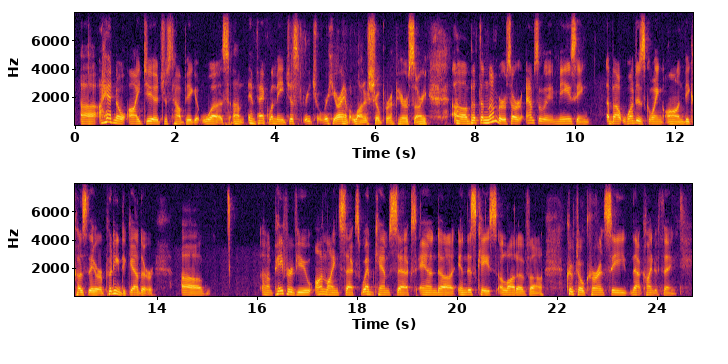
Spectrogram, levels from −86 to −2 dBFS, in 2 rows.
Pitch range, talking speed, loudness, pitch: 135-155 Hz, 165 wpm, -15 LUFS, 140 Hz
